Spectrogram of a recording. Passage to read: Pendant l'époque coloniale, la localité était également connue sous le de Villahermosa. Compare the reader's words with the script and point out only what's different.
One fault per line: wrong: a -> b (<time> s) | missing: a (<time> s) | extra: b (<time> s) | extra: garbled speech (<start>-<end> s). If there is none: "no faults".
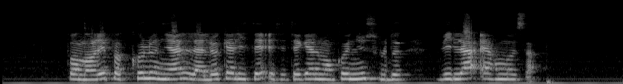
no faults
